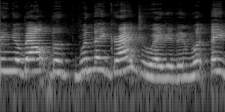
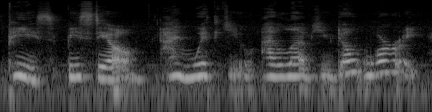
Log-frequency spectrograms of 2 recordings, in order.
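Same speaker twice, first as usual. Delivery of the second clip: softer and slow, gently reassuring; calm reassurance; 8 dB quieter than usual. Retold or imitated. Pastor voicing God's peace to the anxious, soft and slow. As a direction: soothe a frantic listener, softly. God's calming voice amid worry.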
